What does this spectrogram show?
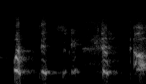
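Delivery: high laughing, breaking into whisper; laughing disbelief. Real, not acted.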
